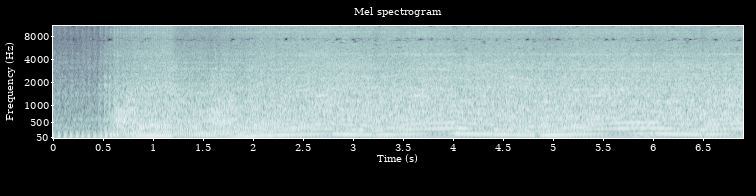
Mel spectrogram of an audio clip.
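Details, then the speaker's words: Honda Vario 125 scooter burning and losing oil after engine ran dry: coarse rattly clatter in CVT when throttle is released, revs rising and falling; mechanic suspects worn roller housing. "Oke bagian cptnya ada suara kepericik ya pada waktu Los gas nah ini suaranya kedengaranik kayaknya suara rumah roller"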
